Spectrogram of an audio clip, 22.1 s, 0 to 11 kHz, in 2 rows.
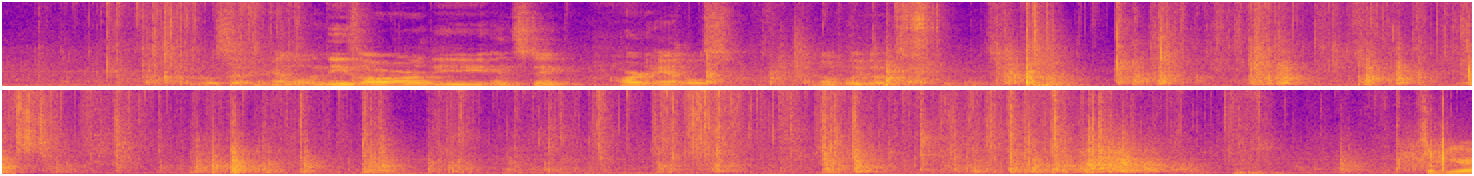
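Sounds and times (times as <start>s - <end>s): packaging rustling: 0.3s - 2.4s, 8.3s - 21.5s.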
